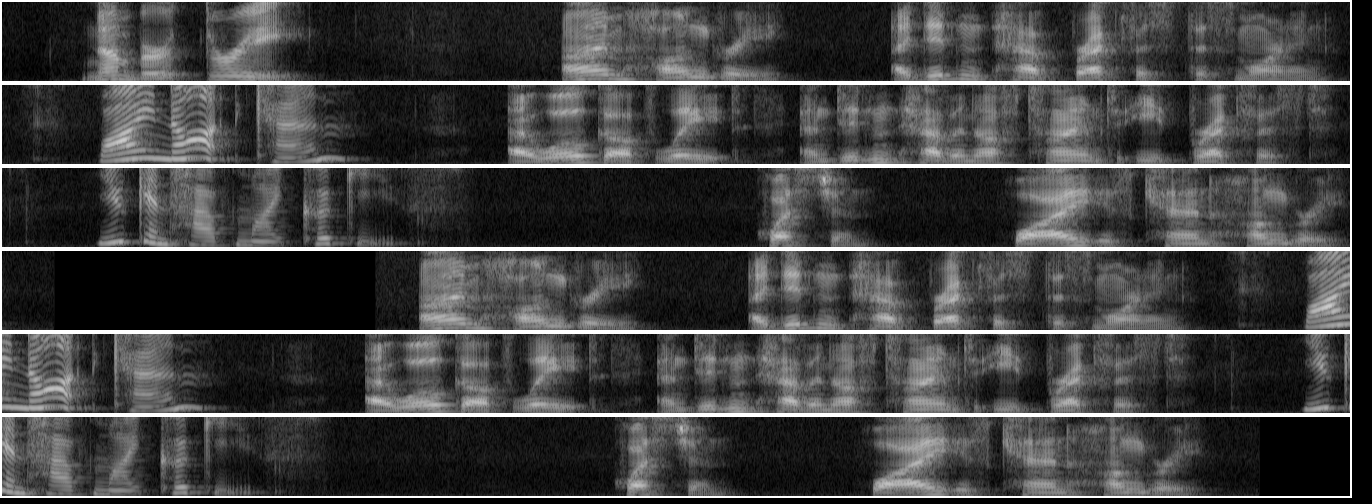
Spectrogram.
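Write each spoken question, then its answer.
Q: Why is Ken hungry?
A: He woke up late and didn't have time to eat breakfast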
